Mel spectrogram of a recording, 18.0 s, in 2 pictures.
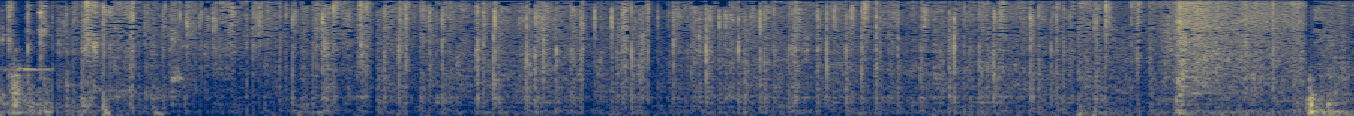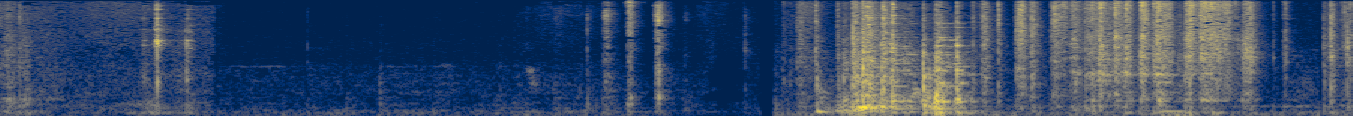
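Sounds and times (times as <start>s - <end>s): flatbread sizzling in oil: 0.6s - 9.9s.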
